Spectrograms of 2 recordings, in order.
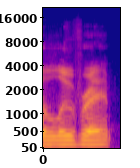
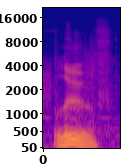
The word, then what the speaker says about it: Louvre: The re is silent. Is that how it is a lot of the time in French, where if there's an RE at the end?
